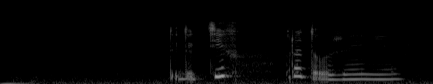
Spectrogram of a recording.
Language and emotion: Russian, sad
